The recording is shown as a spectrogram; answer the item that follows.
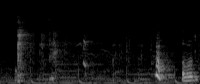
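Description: Short bursts of laughter over soft background music, the laughs growing louder in the second half.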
